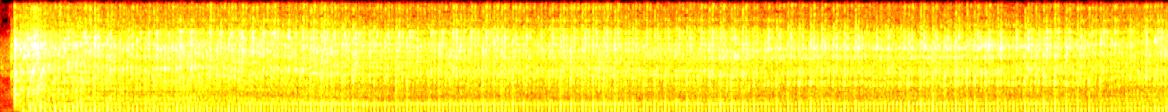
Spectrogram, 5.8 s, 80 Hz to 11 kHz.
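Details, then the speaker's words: Maruyama CBC20 20cc two-stroke brush cutter after rebuild with new crankshaft bearings and a new ring, rod in good condition, tested without the clutch fitted: steady, even buzzing idle, quiet with no knocks or rattles; healthy. "เครื่องก็จะเงียบไปเลยนะครับเพราะว่าเราเปลี่ยนลูกปืนข้อเหวี่ยงด้วยแล้วก็ก้านของตัวเนี้ยมันมันสภาพมันดีครับมันก็เลยมีเสียงนิ่งๆแบบนี้ได้นะครับ"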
